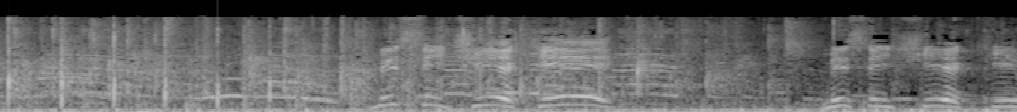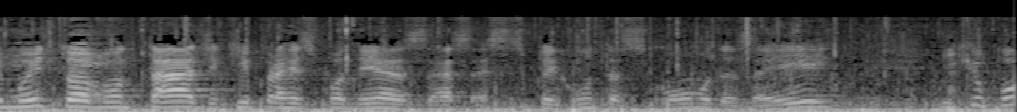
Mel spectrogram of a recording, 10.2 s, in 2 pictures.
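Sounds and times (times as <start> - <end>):
audience clapping: 0.0 - 5.9
speech: 1.9 - 3.2, 4.1 - 10.1.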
